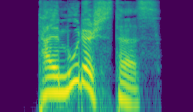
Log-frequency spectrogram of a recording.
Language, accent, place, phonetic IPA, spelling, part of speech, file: German, Germany, Berlin, [talˈmuːdɪʃstəs], talmudischstes, adjective, De-talmudischstes.ogg
- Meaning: strong/mixed nominative/accusative neuter singular superlative degree of talmudisch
